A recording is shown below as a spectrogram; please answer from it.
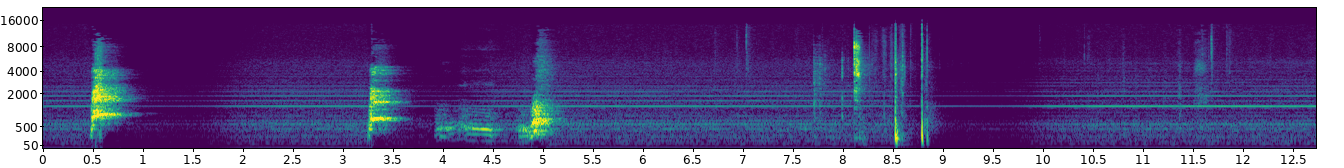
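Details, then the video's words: A Toy Poodle reacting to a spy cam it has noticed, then disabling it. Three sharp, bright barks come in the first five seconds, followed by knocks and thumps near the camera and a constant background hum. "Toy Poodle notices then disables spy cam"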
